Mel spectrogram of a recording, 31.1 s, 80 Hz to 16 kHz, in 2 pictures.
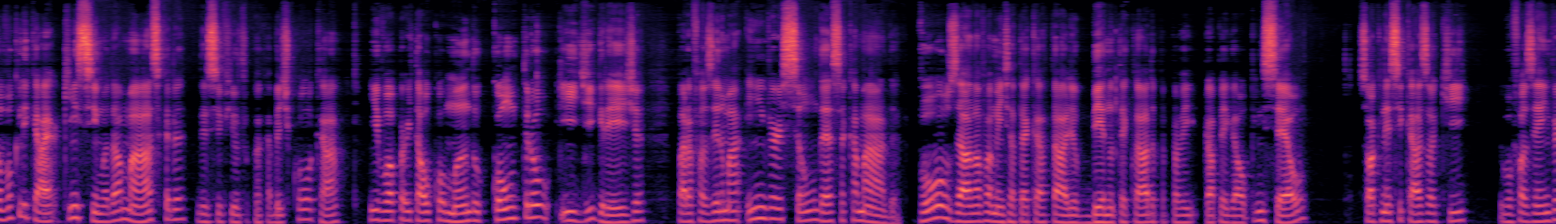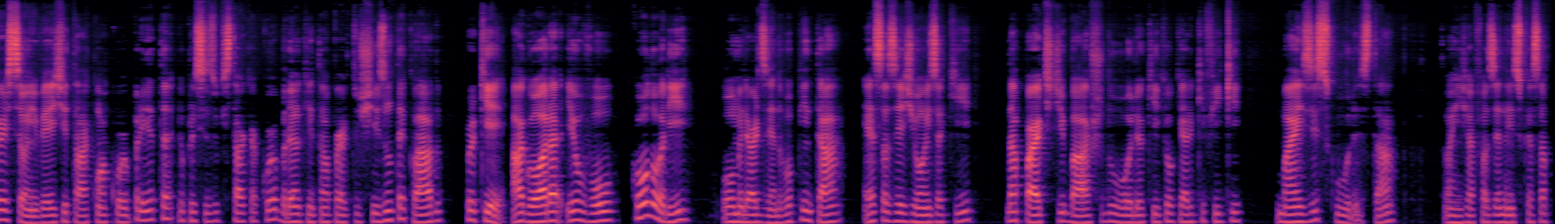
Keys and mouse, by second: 5.2-6.3 drag, 5.4 ctrl+i, 11.0 b, 19.2 x, 22.1-23.2 drag, 23.4-25.1 drag, 25.9-27.0 drag, 27.1-29.1 drag.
